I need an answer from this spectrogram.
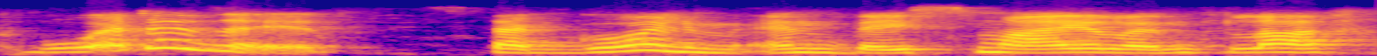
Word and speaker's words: Stockholm: So, or, this or is stressed. So this or is unstressed. So sta. And normally, if you have in English this lovely letter H, in Russian it becomes G, stuck, G, Stockholm. And another funny example is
